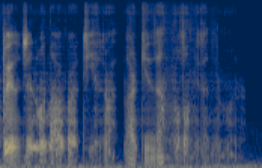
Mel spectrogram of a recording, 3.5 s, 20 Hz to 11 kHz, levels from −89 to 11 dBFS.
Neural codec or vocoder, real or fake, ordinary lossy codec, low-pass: autoencoder, 22.05 kHz, a latent of 192 numbers a frame, VITS, trained on many speakers; fake; none; none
